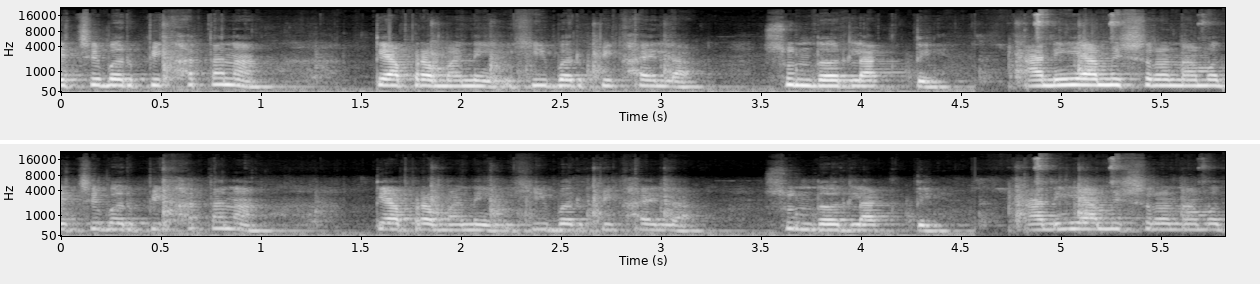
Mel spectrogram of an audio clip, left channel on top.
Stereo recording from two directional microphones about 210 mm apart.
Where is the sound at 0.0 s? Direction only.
45° left (ahead or behind).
